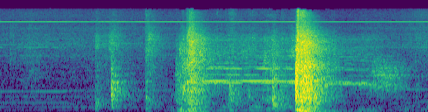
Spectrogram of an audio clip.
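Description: A parked car clunks loudly several times as charging begins.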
